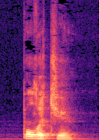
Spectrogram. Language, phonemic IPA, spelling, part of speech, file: Dutch, /ˈpɔləcə/, polletje, noun, Nl-polletje.ogg
- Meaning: diminutive of pol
